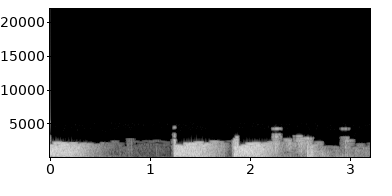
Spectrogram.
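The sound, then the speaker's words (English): Gunshots fired to blast the handle off a vault ring out as a few loud, sharp reports, each with a decaying tail, separated by short gaps, with a smaller crack near the end. “Stand back. I think I can shoot that handle off.”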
